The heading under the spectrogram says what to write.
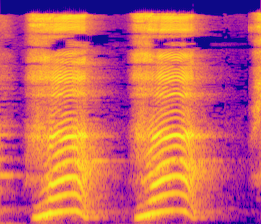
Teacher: یہ اقصی حلق سے ادا ہوتا ہے یعنی کہ گلے کا سب سے اندرونی حصہ, سب سے نیچے والا حصہ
